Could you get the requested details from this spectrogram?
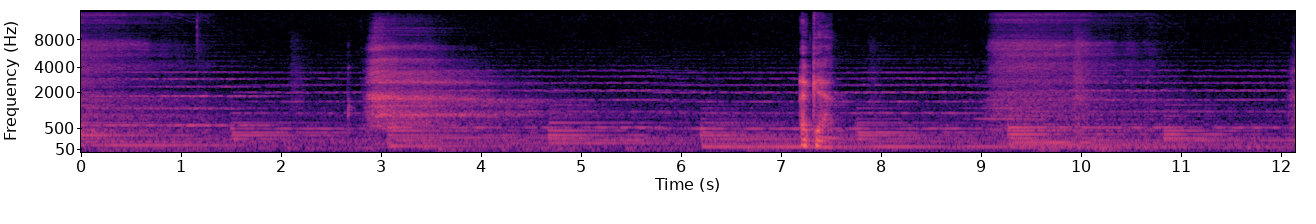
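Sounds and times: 
people at a poetry reading breathing in deeply: 0:00.0 - 0:05.7, 0:09.0 - 0:12.1
soft sustained musical tones: 0:00.0 - 0:12.1
speech: 0:07.2 - 0:07.6.

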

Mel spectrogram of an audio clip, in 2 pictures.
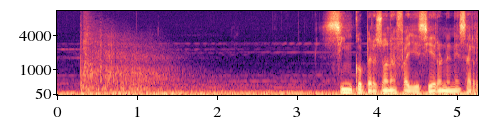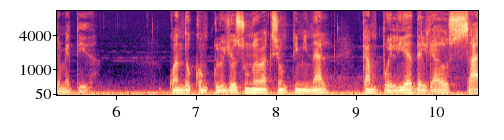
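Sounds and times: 
steady low rumble: 0:00.0 - 0:10.5
loud gunshot with decay: 0:00.3 - 0:03.4
speech: 0:03.4 - 0:05.9, 0:06.7 - 0:10.5.

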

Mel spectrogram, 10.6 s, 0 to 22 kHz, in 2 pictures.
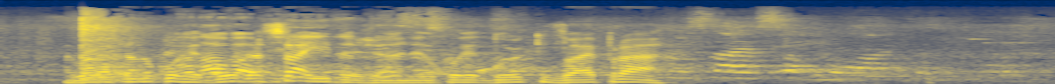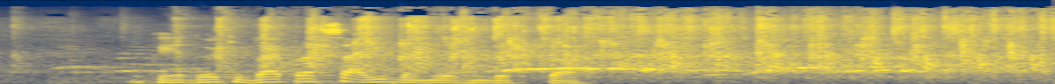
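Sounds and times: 
speech: 0:00.3 - 0:03.6, 0:06.1 - 0:08.4
hospital staff applauding in an echoing indoor corridor: 0:06.1 - 0:10.5.

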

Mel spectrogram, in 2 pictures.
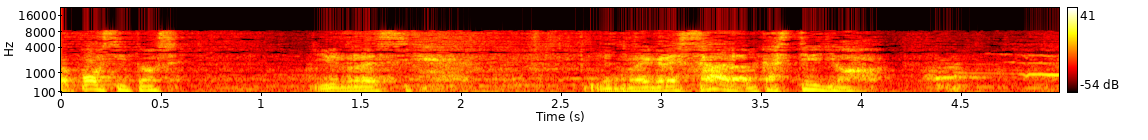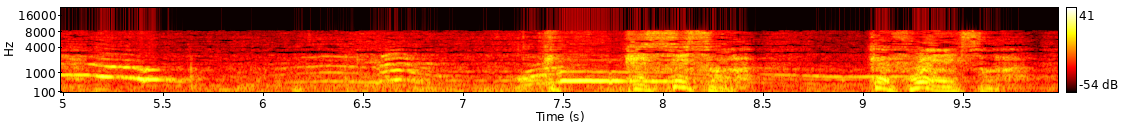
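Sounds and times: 
speech: 0:00.0 - 0:04.6, 0:07.4 - 0:09.9
drawn-out wavering canine howls: 0:04.3 - 0:09.5.

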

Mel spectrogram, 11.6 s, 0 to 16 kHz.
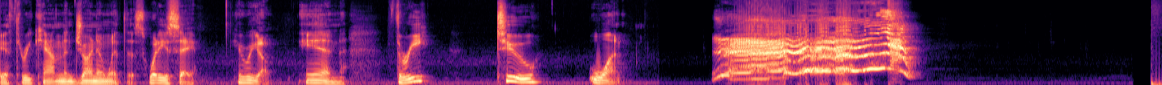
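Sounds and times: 
speech: 0:00.0 - 0:04.4, 0:05.0 - 0:06.3
several voices screaming together in a group cathartic scream: 0:07.2 - 0:09.3.

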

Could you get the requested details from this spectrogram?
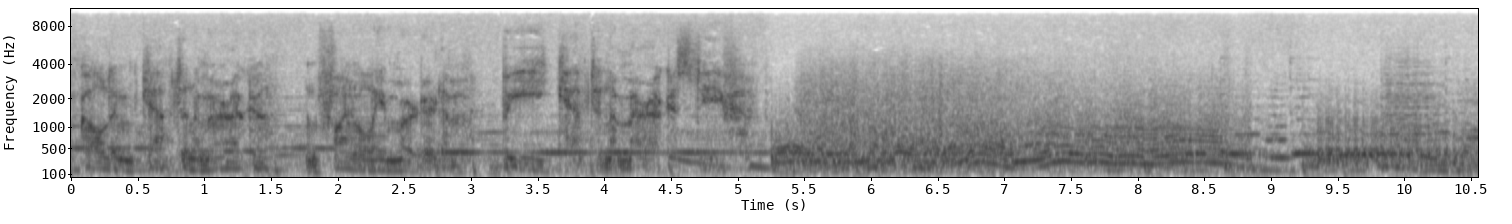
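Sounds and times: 
speech: 0:00.2 - 0:06.0
motorcycle engine revving and accelerating: 0:05.3 - 0:10.4.

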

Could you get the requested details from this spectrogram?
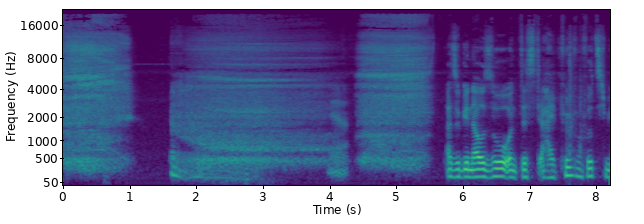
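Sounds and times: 
voice imitating scuba tank regulator breathing underwater: 0:00.0 - 0:05.6
speech: 0:05.8 - 0:08.1.

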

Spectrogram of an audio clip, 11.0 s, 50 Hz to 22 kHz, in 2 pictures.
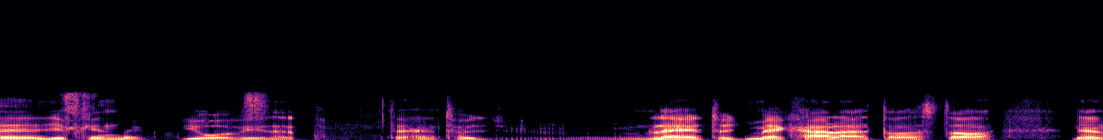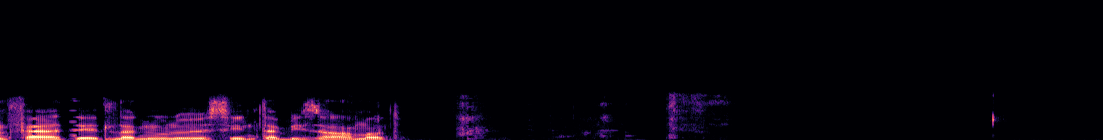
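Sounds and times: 
speech: 0:00.0 - 0:08.0
person sneezing: 0:08.9 - 0:09.2.

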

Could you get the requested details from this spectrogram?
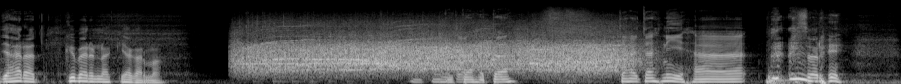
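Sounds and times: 
speech: 0:00.0 - 0:01.8, 0:04.3 - 0:05.3, 0:06.2 - 0:08.8
canned crowd applause soundboard effect: 0:02.3 - 0:06.7.

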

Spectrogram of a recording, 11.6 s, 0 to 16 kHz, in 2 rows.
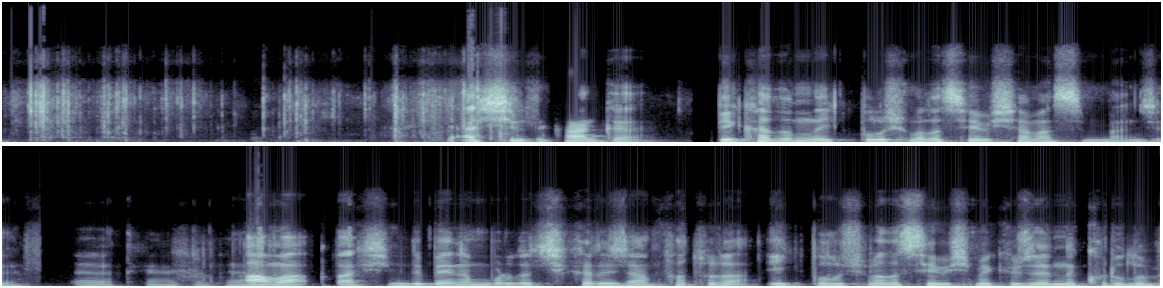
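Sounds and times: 
paper rustling and crinkling while searching for pen: 0:00.0 - 0:02.6
speech: 0:02.3 - 0:11.5.

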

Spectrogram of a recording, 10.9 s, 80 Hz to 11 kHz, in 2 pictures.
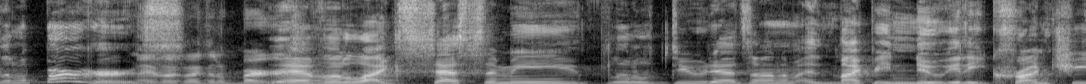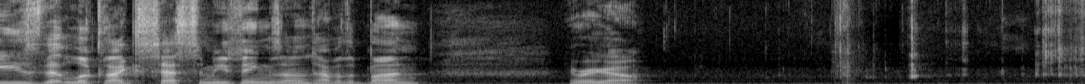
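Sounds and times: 
faint steady hum: 0:00.0 - 0:10.8
speech: 0:00.5 - 0:07.7, 0:08.3 - 0:08.7
person biting and chewing a crunchy cookie: 0:08.8 - 0:10.8.

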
